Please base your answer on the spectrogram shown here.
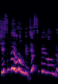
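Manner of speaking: play-acted, very high, rushed, urgent scream. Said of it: "we were all sat in our front room screaming away".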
